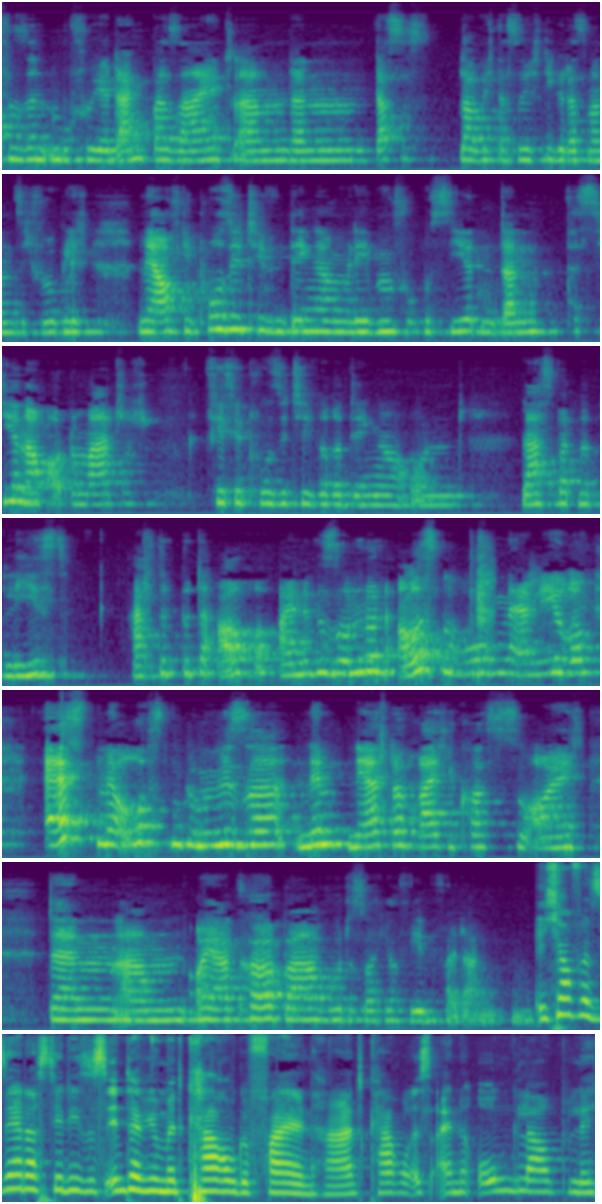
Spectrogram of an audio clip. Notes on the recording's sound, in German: Jetzt startet eine neue Reihe von Interviews, es sind alles Mutmacher Geschichten, die ich auf live auf Instagram geführt habe.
